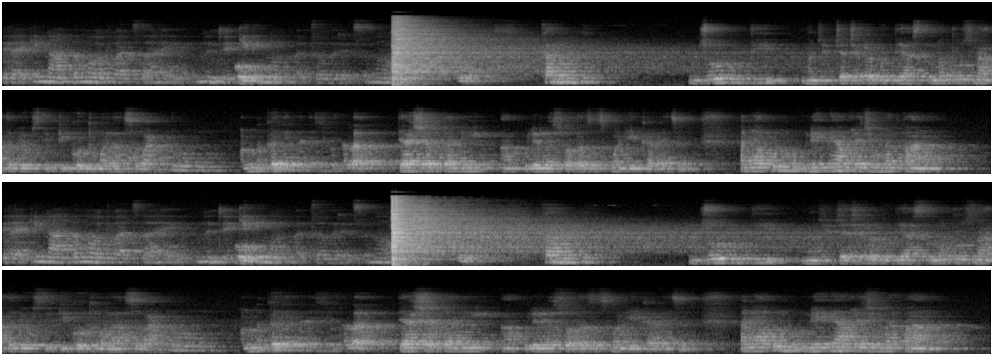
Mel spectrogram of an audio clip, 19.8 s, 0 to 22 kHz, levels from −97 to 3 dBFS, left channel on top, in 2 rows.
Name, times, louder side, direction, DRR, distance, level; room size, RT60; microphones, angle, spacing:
voice 1, 0.0-4.0 5.4-5.8 11.6-12.0 12.4-12.8 13.1-13.2, equal, 5° right, -4 dB, 0.6 m, -42 dB
sound 1, 3.9-9.5, right 7 dB, 80° right, 0.3 m, -31 dB
voice 2, 4.5-5.1 5.4-5.7 6.9-11.4 12.3-12.7 13.3-13.6 13.9-19.2, left 1 dB, 35° left, -3 dB, 0.8 m, -35 dB
4.5 x 4.2 x 2.7 m, 1.3 s
head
